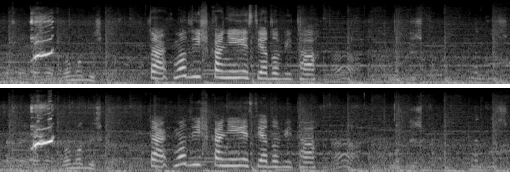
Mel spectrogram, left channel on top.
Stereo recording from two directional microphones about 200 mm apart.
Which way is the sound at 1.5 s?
20° left (ahead or behind).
